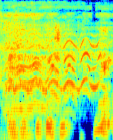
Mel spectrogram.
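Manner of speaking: words breaking into a real laugh; can't finish for laughing; laughing mid-joke. Real, not acted. Joking about mom's crash.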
